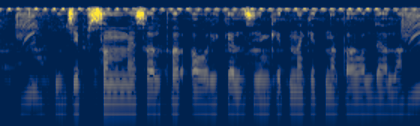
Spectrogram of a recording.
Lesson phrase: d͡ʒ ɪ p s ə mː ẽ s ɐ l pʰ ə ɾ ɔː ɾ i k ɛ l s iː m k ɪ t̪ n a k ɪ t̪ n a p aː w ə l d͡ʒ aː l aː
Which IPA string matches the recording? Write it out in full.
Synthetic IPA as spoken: d͡ʒ ɪ p s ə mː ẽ s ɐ l pʰ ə ɾ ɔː ɾ i k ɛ l s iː m k ɪ t̪ n a k ɪ t̪ n a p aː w ə l d͡ʒ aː l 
